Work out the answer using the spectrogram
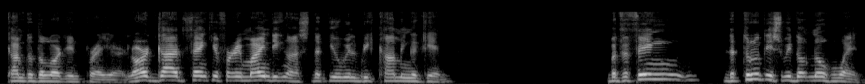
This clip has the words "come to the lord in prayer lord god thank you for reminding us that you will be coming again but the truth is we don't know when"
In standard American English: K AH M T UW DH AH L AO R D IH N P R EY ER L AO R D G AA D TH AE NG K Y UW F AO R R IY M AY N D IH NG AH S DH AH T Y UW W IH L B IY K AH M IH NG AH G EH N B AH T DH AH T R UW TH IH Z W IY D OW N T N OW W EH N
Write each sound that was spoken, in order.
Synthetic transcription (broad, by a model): K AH M T UW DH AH L AO R D IH N P R EY ER L AO R D G AA D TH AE NG K Y UW F AO R R IY M AY N D IH NG AH S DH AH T Y UW W IH L B IY K AH M IH NG AH G EH N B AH T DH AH T R UW T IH S W IY D OW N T N OW W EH N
